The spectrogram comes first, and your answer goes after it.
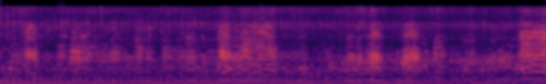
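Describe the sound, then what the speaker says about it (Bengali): Several native egg-laying ducks quack in a busy, overlapping cluster, steady nasal calls from a nearby free-range flock over a low background hum. "এগুলা সব ডিমের হাঁস দেখেন কত হাঁস"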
